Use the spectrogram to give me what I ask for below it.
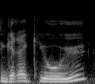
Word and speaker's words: HU: chant du Hu hein ça s'écrit Hu ça se prononce y u ça se prononce donc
